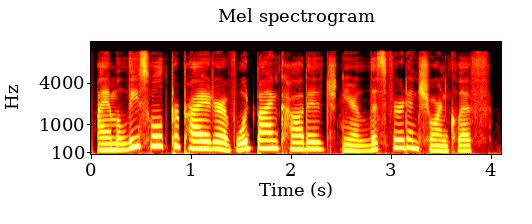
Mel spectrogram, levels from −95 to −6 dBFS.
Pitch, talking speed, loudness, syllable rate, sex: 220 Hz, 160 wpm, -16 LUFS, 5.7 syllables/s, female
